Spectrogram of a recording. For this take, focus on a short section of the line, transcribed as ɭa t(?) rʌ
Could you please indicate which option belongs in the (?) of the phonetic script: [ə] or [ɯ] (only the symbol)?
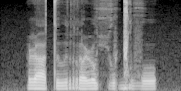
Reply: ɯ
